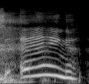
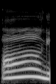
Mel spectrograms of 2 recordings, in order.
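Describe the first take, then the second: First: The vowel is like 'a' in cat. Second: The vowel is an open 'ah' sound. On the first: The speaker calls it right. "It's Aang" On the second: The speaker calls it wrong. "It's not pronounced Ong"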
